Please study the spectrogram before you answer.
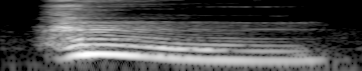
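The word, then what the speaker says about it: hem: If you see that in your music, we're going to pronounce it hmm. So we're going to go straight to the M, but put a giant H on the beginning.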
